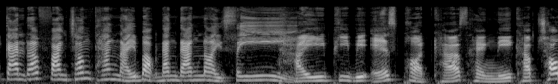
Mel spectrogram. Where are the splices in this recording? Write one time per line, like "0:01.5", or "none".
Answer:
none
